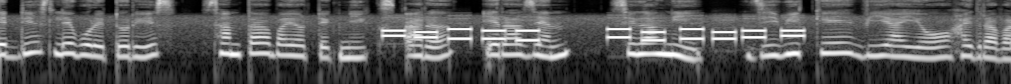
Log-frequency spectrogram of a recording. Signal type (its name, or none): DTMF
